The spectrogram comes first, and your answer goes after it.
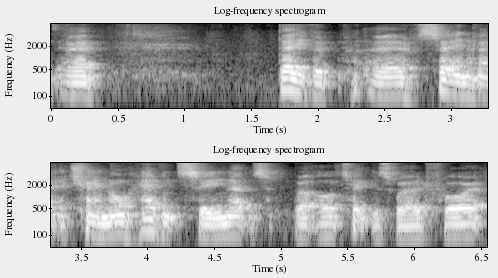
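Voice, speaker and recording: The speaker goes at a fairly slow pace in a strong Norfolk accent. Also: man. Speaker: air gun tutorial video maker. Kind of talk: tutorial. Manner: casual, hesitant with fillers.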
